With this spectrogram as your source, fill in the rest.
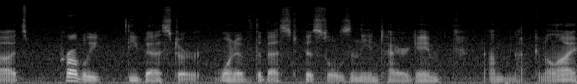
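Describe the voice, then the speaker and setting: A soft-spoken man with a very deep, low pitch, over noticeable background noise. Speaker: gaming YouTuber. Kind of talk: game build tutorial. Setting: at home late at night. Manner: quiet, speaking softly; casual with many fillers.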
